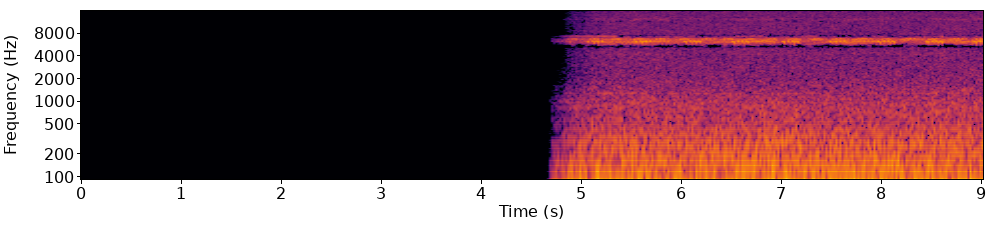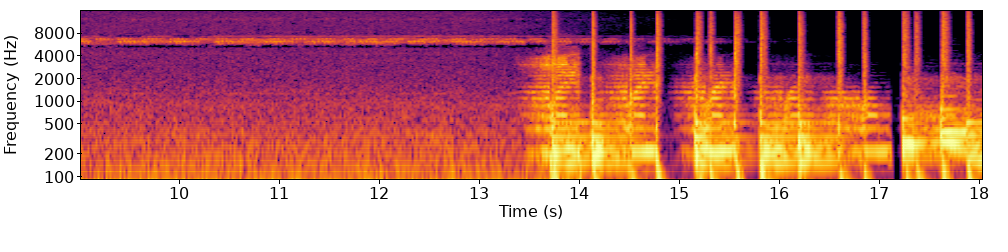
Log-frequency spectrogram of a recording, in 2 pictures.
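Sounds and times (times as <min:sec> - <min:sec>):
insects trilling: 0:04.8 - 0:15.1.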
